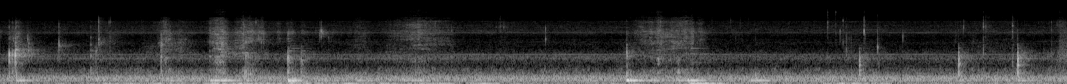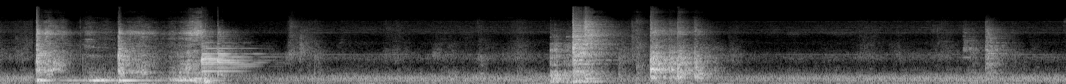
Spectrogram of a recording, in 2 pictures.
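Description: Serving spoon scraping and knocking against a cooking pot as curry goat is spooned onto a plate of rice, with the loudest scrapes and clinks in two spells around the middle and a quick rattling scrape among them. A steady low hum runs underneath.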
